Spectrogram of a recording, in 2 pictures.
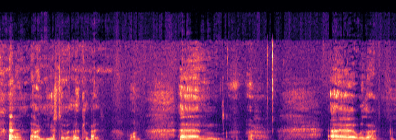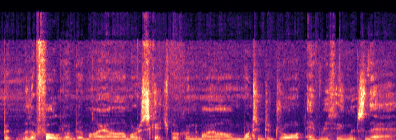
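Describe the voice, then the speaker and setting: At a moderate pace and medium pitch, a man talks with fairly even intonation and long, frequent pauses. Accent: English. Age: 70s. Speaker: cartoonist. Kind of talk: interview.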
